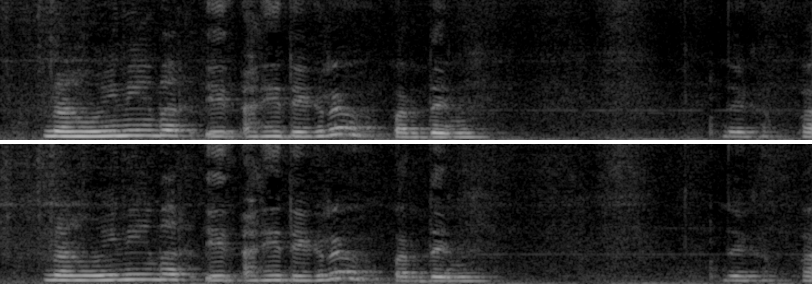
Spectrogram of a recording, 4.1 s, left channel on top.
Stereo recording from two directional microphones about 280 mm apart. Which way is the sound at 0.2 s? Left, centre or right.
Centre.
